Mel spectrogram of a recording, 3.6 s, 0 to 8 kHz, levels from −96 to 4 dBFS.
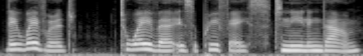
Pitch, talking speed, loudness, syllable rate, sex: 220 Hz, 150 wpm, -16 LUFS, 5.4 syllables/s, female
